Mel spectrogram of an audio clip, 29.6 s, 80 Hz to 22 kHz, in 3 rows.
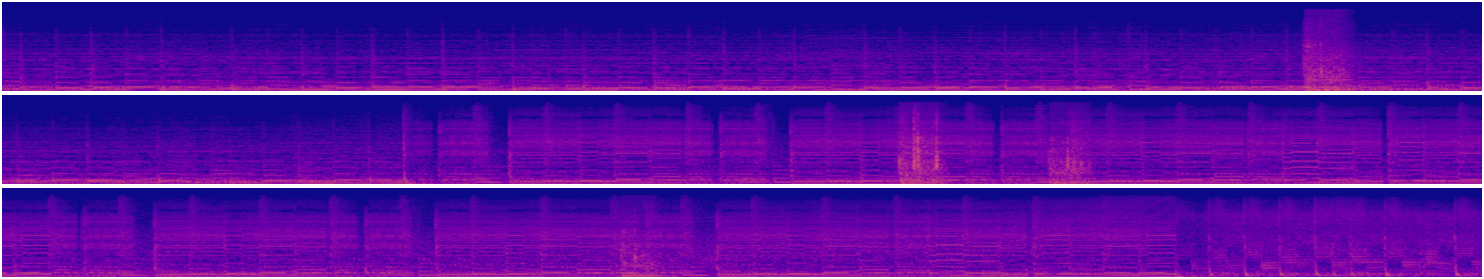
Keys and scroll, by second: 8.6 s, 9.1 s, 15.9 ctrl+z, 16.2 ctrl+z, 20.3 s, 21.4 s, 22.5 s, 23.7 s.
